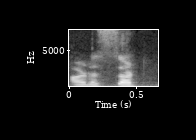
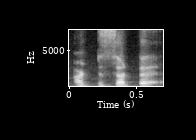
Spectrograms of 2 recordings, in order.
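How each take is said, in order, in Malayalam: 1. നടുവിലെ വ്യഞ്ജനം d ശബ്ദമാണ്. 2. നടുവിലെ വ്യഞ്ജനം കടുപ്പമുള്ള t ശബ്ദമാണ്. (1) "ഇത് ഡ് എന്നൊരു ഉച്ചാരണത്തിൽ വരണം" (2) "അങ്ങനെ വായിക്കരുത്"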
